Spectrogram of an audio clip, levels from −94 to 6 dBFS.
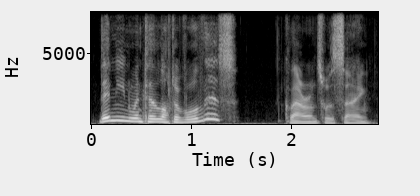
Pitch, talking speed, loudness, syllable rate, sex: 180 Hz, 210 wpm, -18 LUFS, 5.7 syllables/s, male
